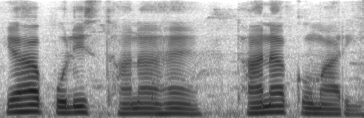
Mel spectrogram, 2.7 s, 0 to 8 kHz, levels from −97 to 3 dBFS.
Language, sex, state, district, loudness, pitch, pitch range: Hindi, male, Chhattisgarh, Raipur, -16 LUFS, 130 Hz, 125-150 Hz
